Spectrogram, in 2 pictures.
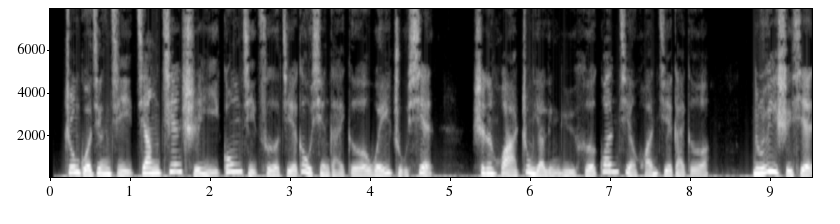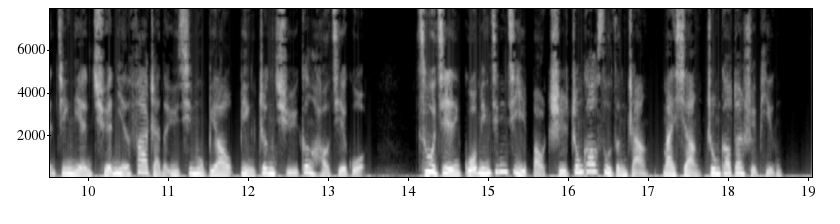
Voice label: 新闻类

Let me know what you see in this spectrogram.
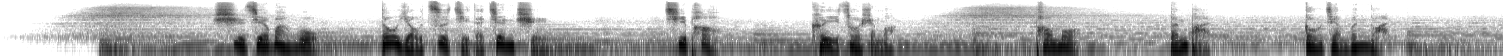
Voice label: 旁白; 鲁众建筑

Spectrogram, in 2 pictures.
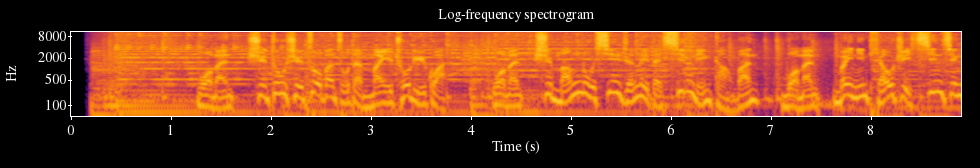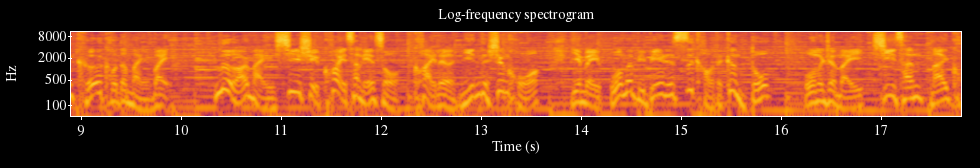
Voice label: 广告大气; 乐而美快餐连锁

